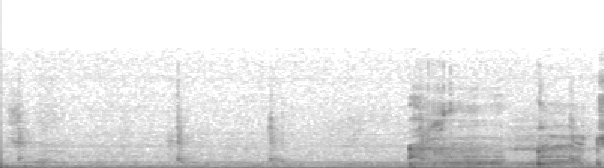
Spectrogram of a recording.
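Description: A girl's soft breathy whisper, a little over a second long, near the end, over a steady low hum of room noise with a few faint clicks.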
